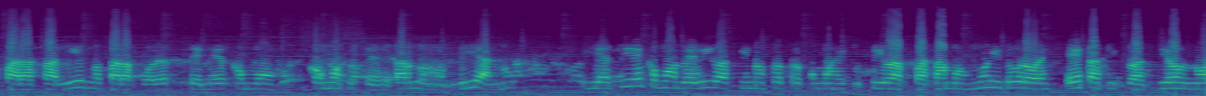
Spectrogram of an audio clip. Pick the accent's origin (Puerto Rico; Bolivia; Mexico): Bolivia; Beni; now in La Paz, Bolivia; yo soy del Beni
